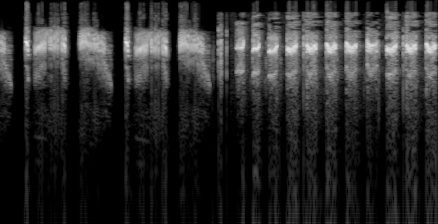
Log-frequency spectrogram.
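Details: Edible-nest swiftlet calling sound used to attract swiftlets: harsh, buzzy chirps at first, then a fast run of short, regular twittering notes, about two or three a second, with no other sounds.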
